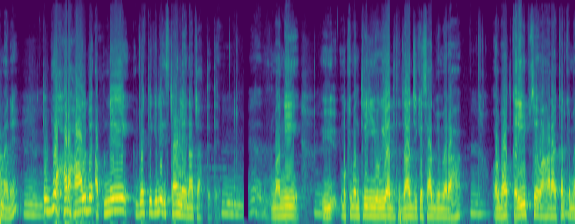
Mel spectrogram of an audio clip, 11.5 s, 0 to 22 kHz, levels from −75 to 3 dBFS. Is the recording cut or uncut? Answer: cut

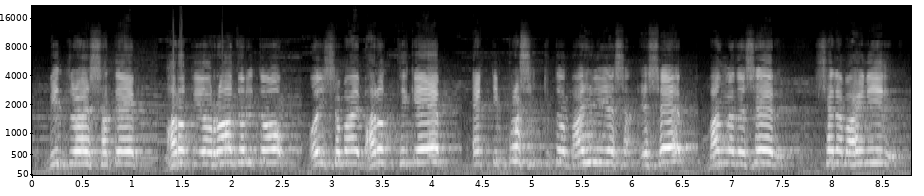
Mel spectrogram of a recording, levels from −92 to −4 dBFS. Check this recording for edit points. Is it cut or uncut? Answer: cut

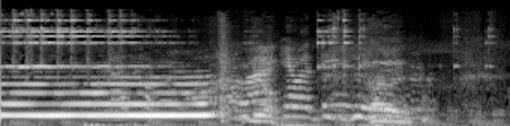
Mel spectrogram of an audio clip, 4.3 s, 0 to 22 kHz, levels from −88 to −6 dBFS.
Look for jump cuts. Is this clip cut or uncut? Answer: uncut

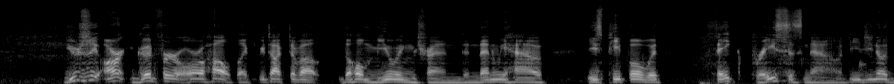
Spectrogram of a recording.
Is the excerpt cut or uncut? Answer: uncut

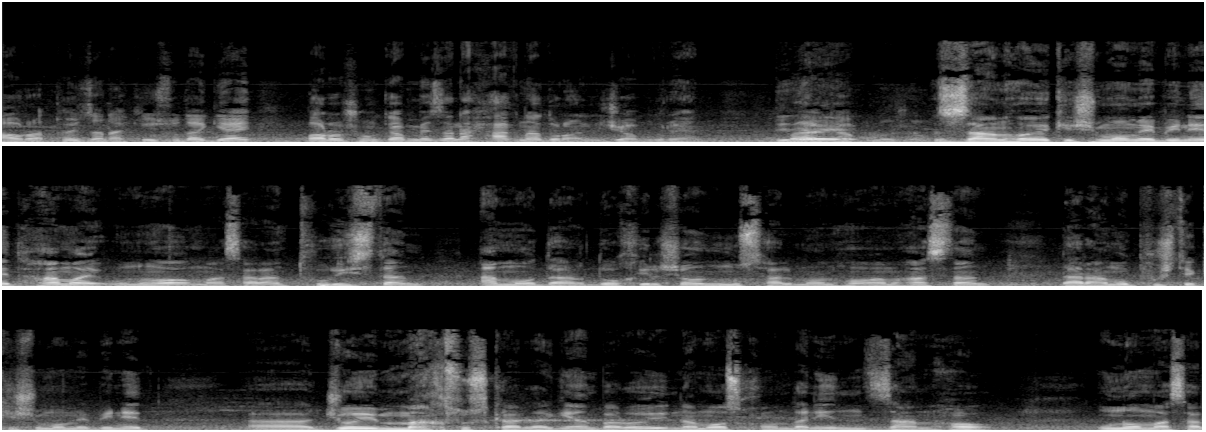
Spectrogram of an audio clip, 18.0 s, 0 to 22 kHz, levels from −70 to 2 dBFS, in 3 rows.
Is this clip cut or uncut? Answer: uncut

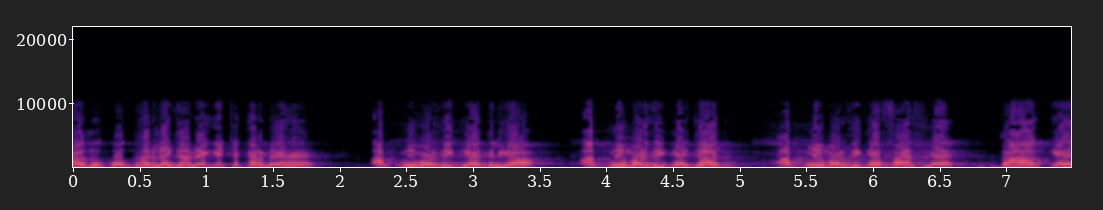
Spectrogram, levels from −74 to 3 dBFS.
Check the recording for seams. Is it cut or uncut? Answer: uncut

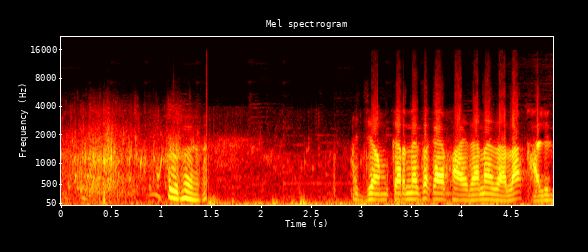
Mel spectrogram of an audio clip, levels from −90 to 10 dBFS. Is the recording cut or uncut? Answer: cut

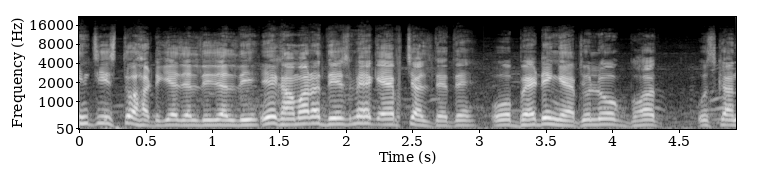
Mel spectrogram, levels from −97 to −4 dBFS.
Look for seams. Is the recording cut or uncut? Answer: cut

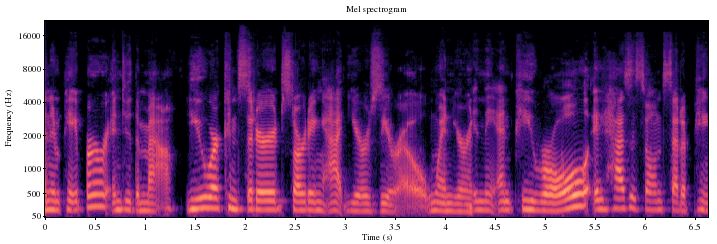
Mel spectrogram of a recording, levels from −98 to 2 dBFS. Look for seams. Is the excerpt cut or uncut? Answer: cut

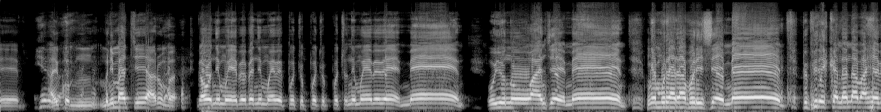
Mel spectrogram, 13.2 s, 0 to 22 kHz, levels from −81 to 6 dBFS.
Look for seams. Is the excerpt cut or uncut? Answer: cut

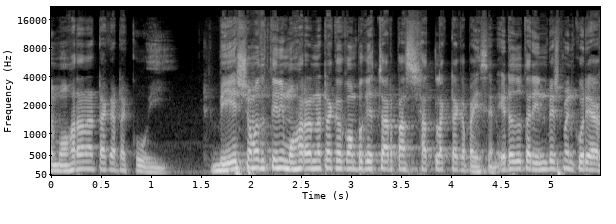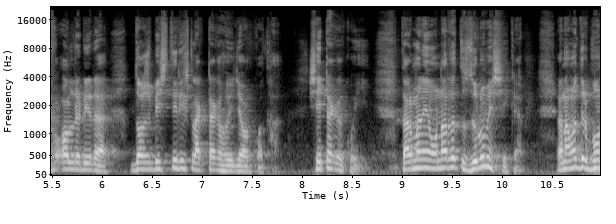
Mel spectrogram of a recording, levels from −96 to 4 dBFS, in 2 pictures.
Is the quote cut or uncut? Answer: uncut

